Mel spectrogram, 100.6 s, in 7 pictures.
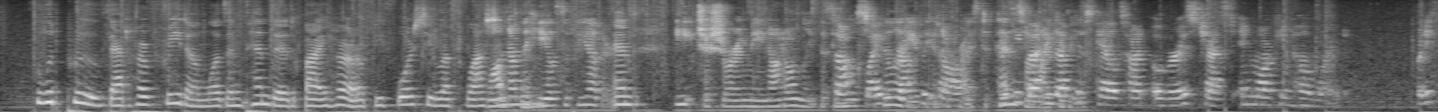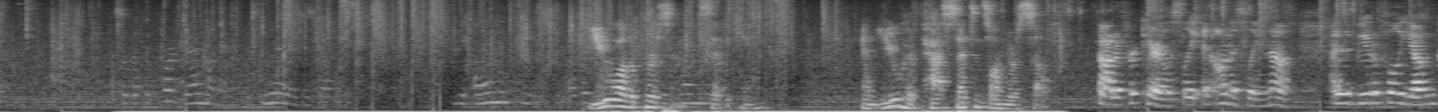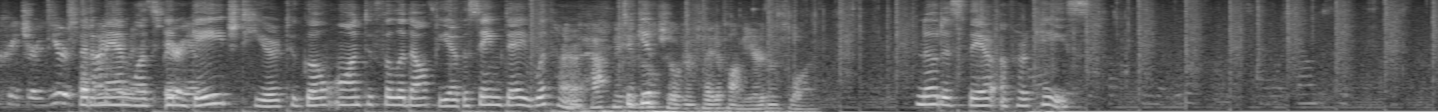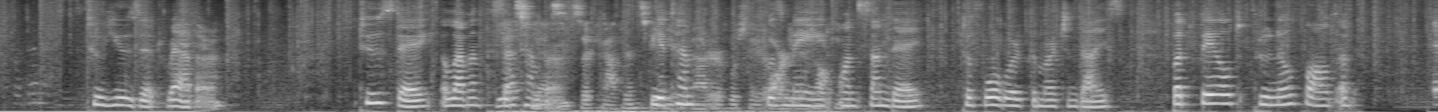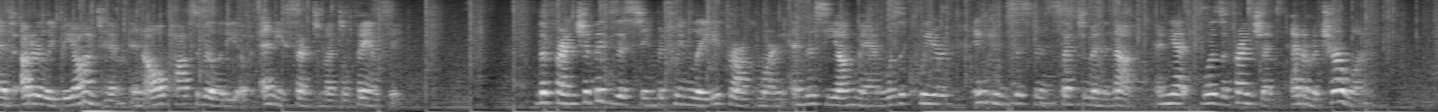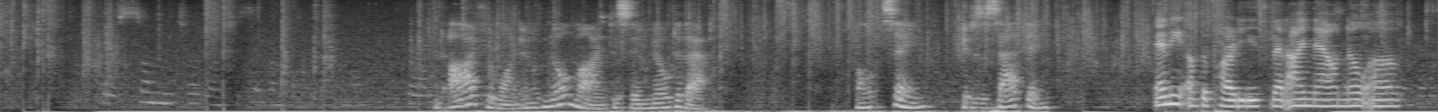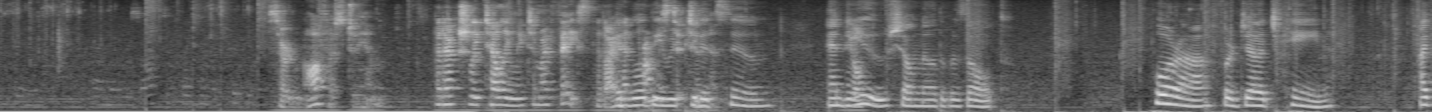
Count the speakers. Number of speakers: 5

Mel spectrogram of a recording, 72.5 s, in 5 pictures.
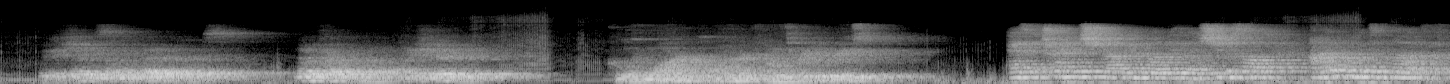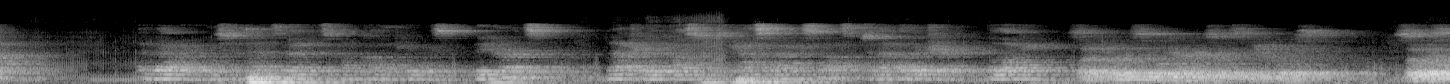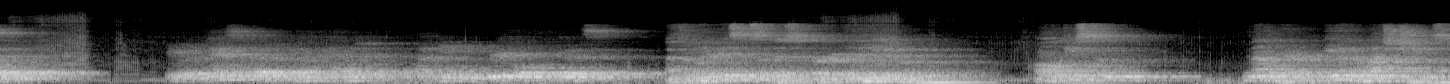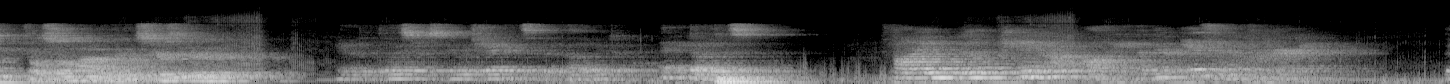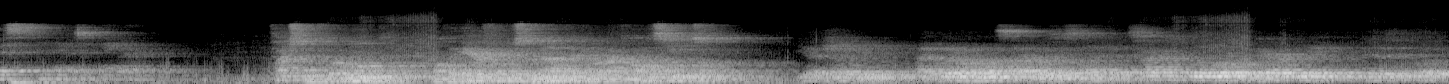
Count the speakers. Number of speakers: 4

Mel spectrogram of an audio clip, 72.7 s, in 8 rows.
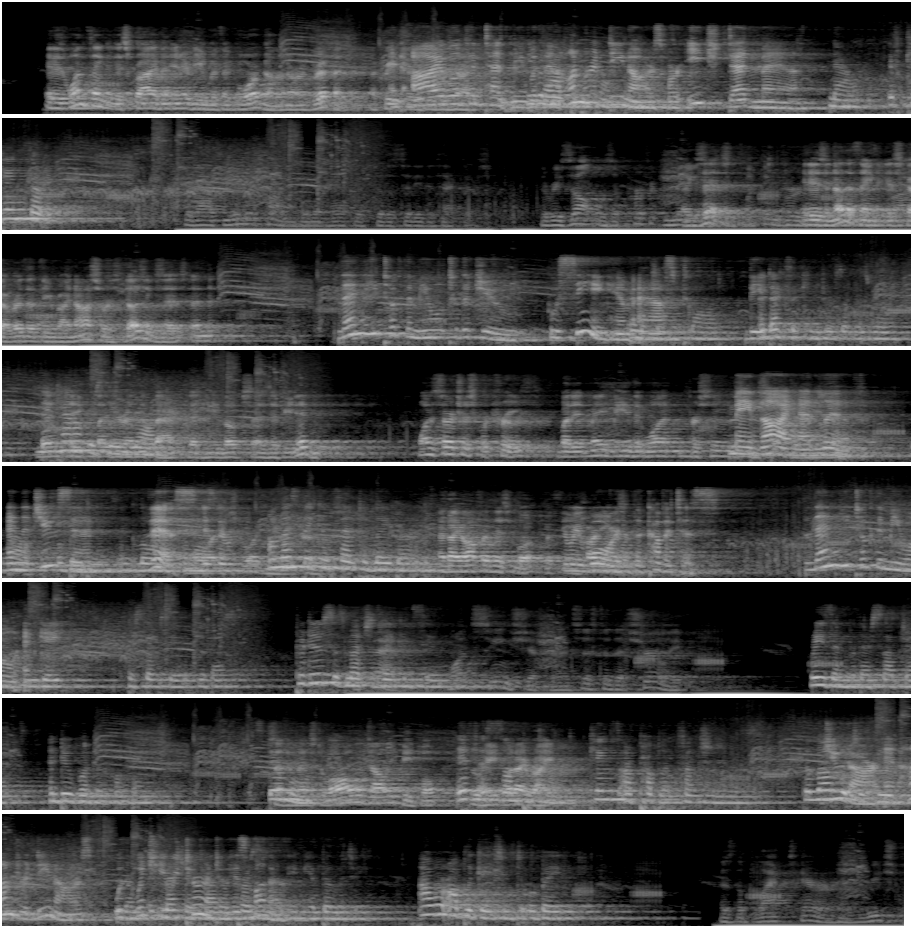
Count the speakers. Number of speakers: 4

